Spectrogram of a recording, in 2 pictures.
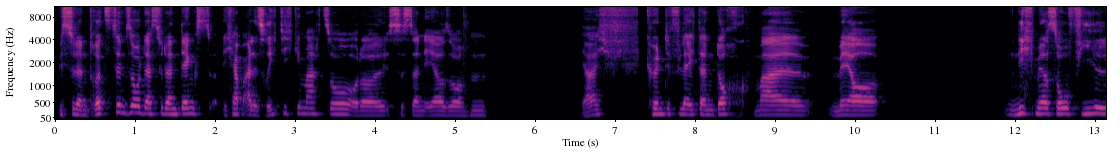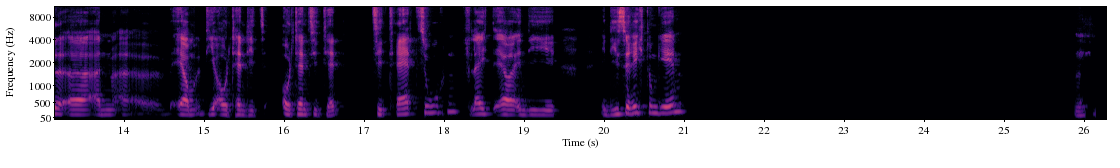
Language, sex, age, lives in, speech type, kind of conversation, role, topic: German, male, 45-49, Germany, conversation, advice, advisor, Wie äußern sich deine Hochstaplergefühle vor einer Bewerbung, einer Präsentation oder einer Beförderung?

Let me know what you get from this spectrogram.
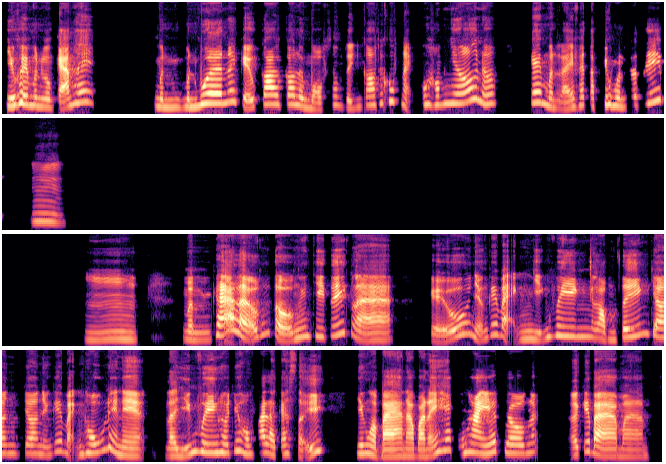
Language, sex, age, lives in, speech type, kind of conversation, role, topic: Vietnamese, female, 25-29, Vietnam, conversation, podcast, guest, Bạn có thể chia sẻ về một bộ phim mà mỗi khi xem, bạn thấy bớt lo lắng không?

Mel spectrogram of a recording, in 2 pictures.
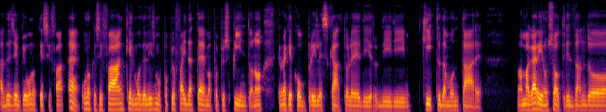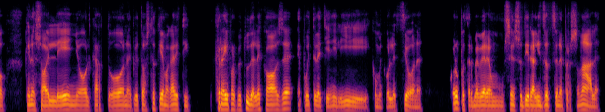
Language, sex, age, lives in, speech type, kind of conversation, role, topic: Italian, male, 45-49, Italy, conversation, unstructured, none, Cosa ti fa pensare che il collezionismo sia un passatempo inutile?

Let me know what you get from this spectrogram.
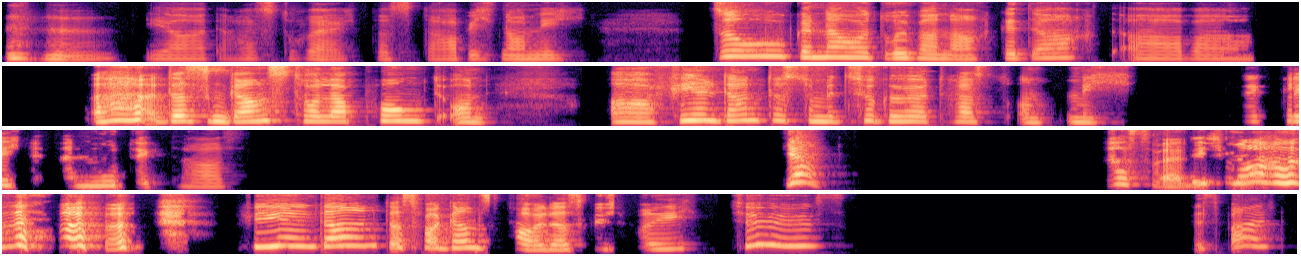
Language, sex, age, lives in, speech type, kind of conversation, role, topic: German, female, 65-69, United States, conversation, advice, user, Wie messe ich meinen Trainingsfortschritt nach einer verletzungsbedingten Pause?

